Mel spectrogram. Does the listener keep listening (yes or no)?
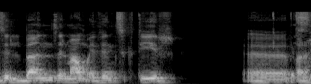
no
